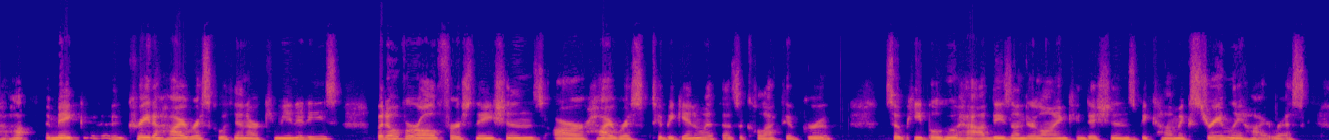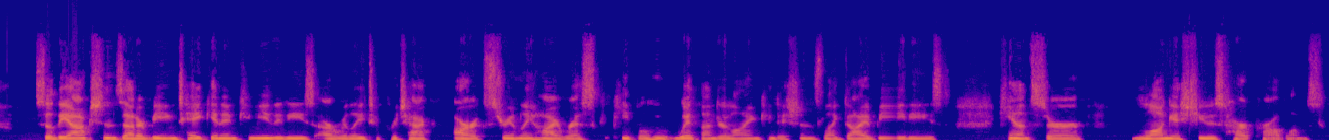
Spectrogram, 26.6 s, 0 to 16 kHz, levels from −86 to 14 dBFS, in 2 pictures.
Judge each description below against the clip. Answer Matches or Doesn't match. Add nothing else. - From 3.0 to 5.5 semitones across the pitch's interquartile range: Doesn't match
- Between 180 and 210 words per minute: Doesn't match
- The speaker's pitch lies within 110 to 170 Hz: Matches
